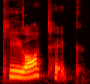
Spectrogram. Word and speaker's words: chaotic: Okay, so as you can see that there are different letters here which are written in caps lock and those are OT. So you will say this as chaotic, chaotic. So what's happening is the stress in the word is changing from the first syllable to the second syllable.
